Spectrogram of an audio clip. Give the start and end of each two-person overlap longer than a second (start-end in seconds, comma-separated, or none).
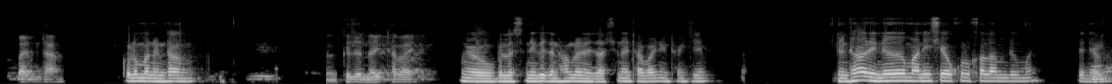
none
